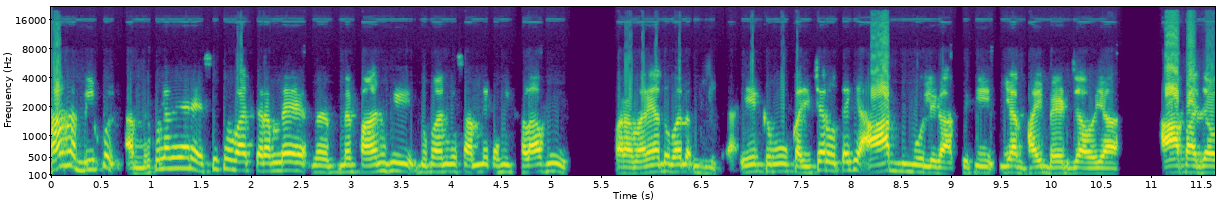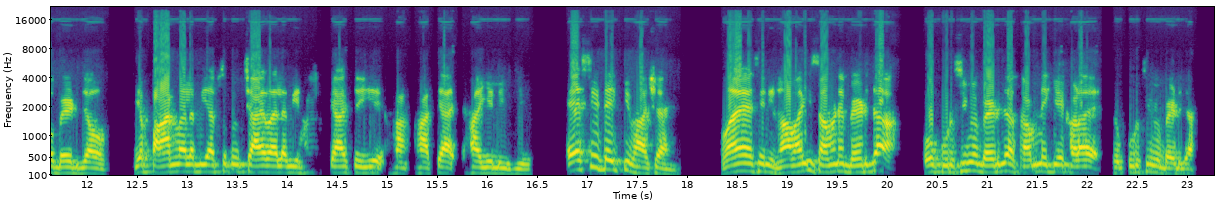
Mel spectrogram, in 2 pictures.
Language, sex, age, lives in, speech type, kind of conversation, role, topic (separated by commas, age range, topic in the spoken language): Hindi, male, 25-29, India, conversation, podcast, guest, Team mein bharosa banane ke liye tum kya karte ho?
